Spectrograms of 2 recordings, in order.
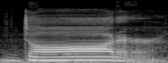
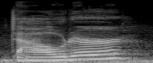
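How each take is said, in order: First: The first vowel sounds like aw. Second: The first vowel sounds like ow. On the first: The speaker calls it right. "it's actually awe" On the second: The speaker calls it wrong. "people making the mistake of saying doubter with the ow"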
